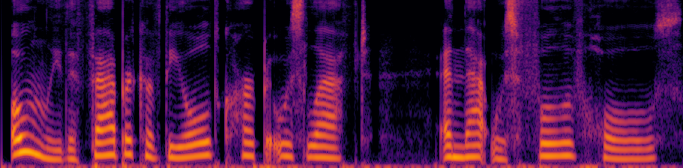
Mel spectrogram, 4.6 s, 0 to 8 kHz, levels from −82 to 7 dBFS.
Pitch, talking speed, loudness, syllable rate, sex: 200 Hz, 185 wpm, -20 LUFS, 4.8 syllables/s, female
